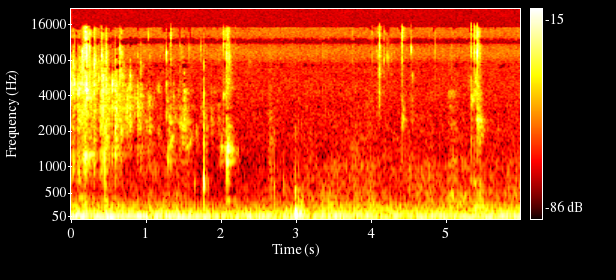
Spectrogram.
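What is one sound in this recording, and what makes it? Water pours into a plastic cup.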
